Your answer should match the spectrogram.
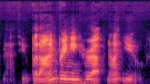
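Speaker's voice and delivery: a sharp stress on bringing; firm insistence. A narrator's reading. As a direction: put Matthew in his place. Marilla insisting to Matthew.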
